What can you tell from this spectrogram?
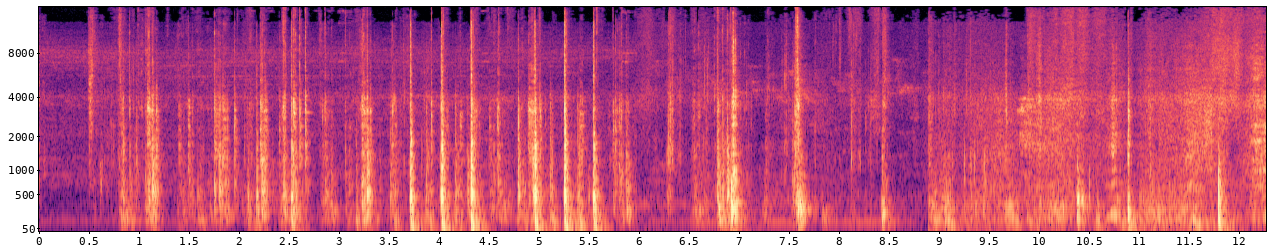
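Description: Quick clicks and clacks, two or three a second, of a 1998 Toyota Tacoma's outside door handle and latch being worked by hand; the latch does not release, since the driver door won't open from the outside. After about nine seconds the clicking stops and a steady hiss remains, with a few single knocks.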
